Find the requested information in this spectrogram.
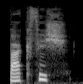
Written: backfisch

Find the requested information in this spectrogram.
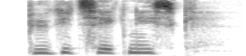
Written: byggeteknisk

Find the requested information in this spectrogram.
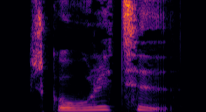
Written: skoletid

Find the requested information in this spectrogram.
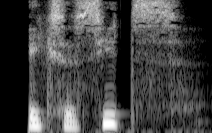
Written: eksercits

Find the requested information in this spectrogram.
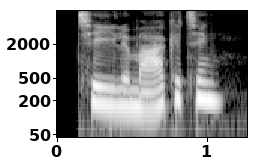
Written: telemarketing

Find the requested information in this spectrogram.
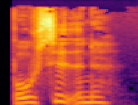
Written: bosiddende

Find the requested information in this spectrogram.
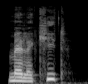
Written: malakit

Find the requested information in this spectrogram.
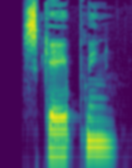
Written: skabning

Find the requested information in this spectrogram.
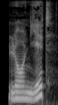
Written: lorgnet

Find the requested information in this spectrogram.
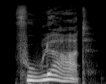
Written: fugleart

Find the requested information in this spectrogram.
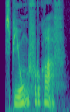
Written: spionfotograf

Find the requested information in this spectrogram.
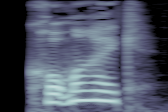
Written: krummerik

